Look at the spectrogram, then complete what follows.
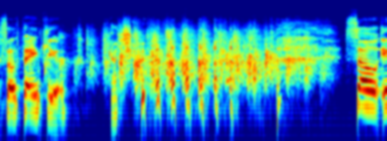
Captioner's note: applause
